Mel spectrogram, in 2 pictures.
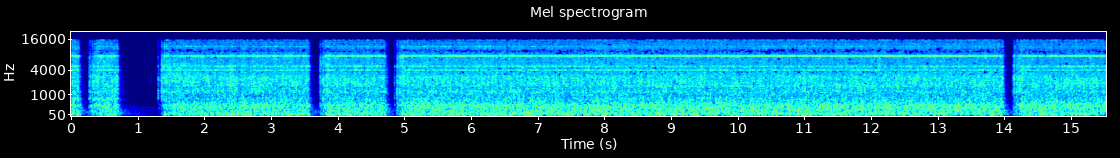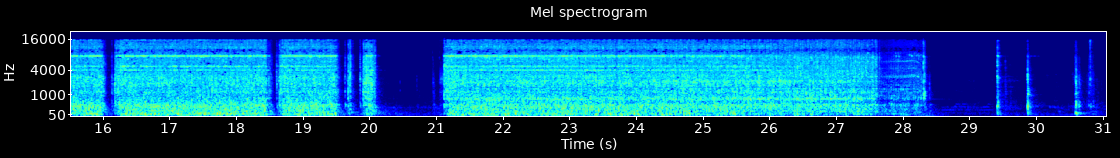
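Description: Electric impact wrench hammering on a rusted wheel-hub axle nut through a socket, trying to break it loose. It runs in long bursts broken by several short trigger releases and a pause of about a second past the two-thirds mark, then stops near the end.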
